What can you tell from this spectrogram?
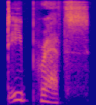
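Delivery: soft soothing whisper. Acted. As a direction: breathe it to calm him. Soothing the boy with asthma.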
